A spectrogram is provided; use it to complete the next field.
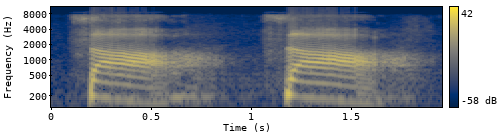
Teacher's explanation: कभी सीटी नहीं आएगी इसमें। अगर सीटी आ गई तो समझ लीजिएगा ये सीन पढ़ा जा रहा है, जो कि गलत है। सा सा इस तरीके से नॉर्मल तरीके से पढ़ा जाएगा। · बगैर सीटी के साथ पढ़ा जाता है। कभी सीटी नहीं आएगी इसमें। अगर सीटी आ गई तो समझ लीजिएगा ये सीन पढ़ा जा रहा है, जो कि गलत है।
